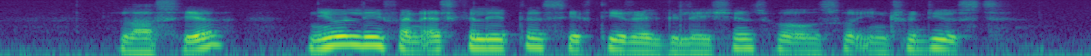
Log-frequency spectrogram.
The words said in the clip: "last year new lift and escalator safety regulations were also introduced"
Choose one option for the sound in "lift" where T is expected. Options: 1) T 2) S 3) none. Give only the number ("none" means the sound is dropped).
3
